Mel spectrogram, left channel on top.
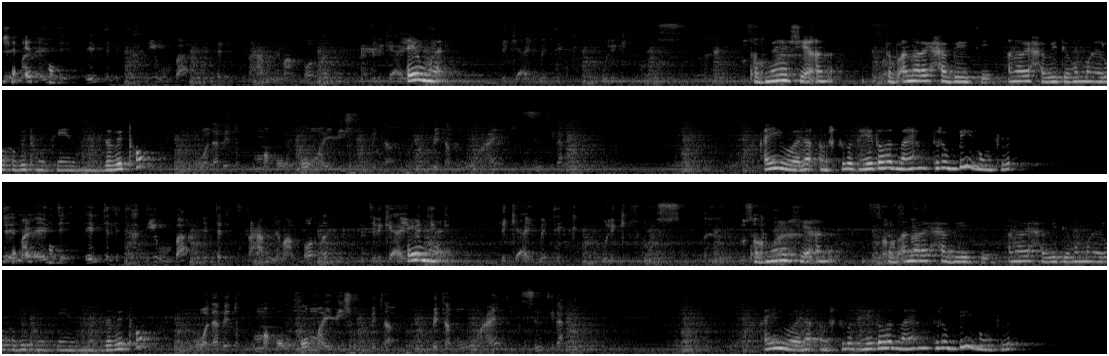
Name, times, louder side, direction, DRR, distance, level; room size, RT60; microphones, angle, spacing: voice 1, 0.0-3.3 3.6-4.3 5.0-5.6 6.0-8.0 8.7-9.2 13.0-15.0 15.3-16.7, right 6 dB, 55° right, 7 dB, 0.3 m, -45 dB
sound 1, 1.1-20.4, equal, ahead, 0.6 m, -51 dB
sound 2, 1.8-18.4, left 1 dB, 85° right, 1.0 m, -54 dB
voice 2, 4.0-4.4 7.5-8.3 8.8-12.5 18.7-21.1, left 3 dB, 55° left, 12 dB, 0.5 m, -29 dB
12.0 x 4.1 x 5.6 m, 0.79 s
head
